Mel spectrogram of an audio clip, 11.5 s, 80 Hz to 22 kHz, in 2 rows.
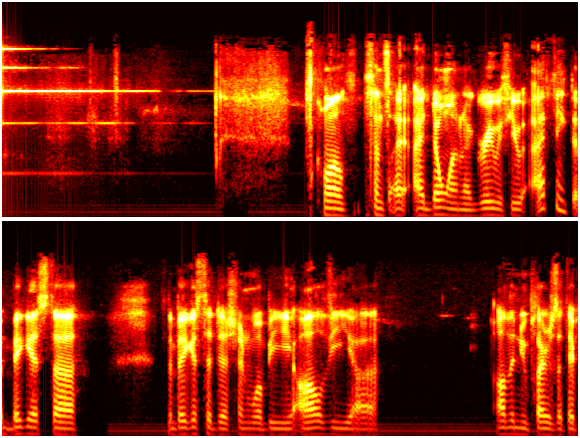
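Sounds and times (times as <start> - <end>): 
bell ding: 0.0 - 2.9
speech: 3.2 - 6.6, 7.4 - 9.6, 10.7 - 11.5.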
